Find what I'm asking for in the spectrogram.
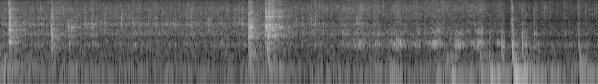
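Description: Spice pastes sizzle and crackle in a pan for a fish curry of tangra, with faint stirring scrapes and a few sharper spatters over a steady frying hiss.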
